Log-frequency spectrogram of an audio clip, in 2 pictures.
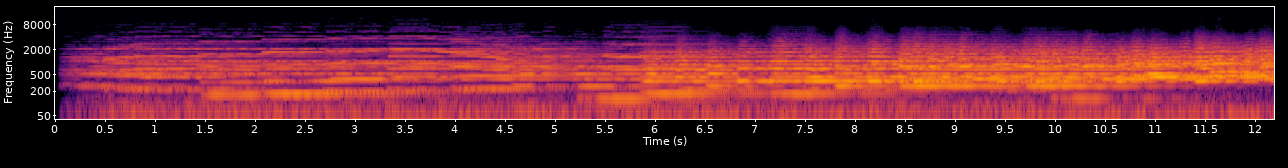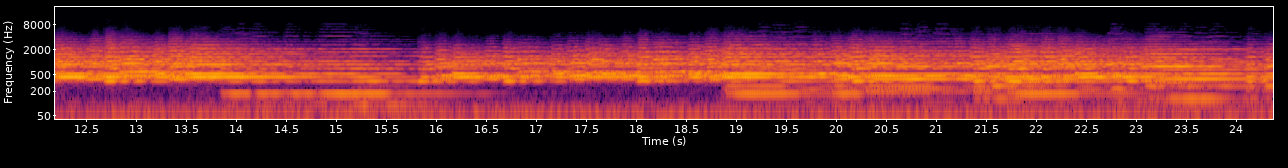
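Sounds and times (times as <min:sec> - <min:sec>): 
organ playing allegro: 0:00.1 - 0:09.8, 0:10.9 - 0:24.3
trumpet playing allegro: 0:00.2 - 0:24.3.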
